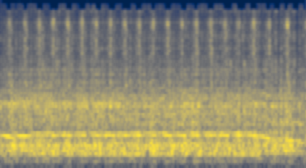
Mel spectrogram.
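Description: A sewing machine runs in a steady, fast whirring stitch while piecing Winding Ways quilt block fabric, close and continuous for the whole short stretch.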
